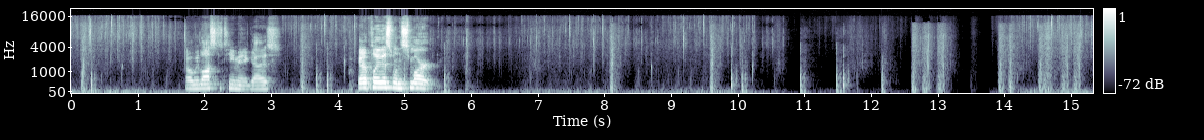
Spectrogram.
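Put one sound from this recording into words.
Blocks are placed with short, soft thuds.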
